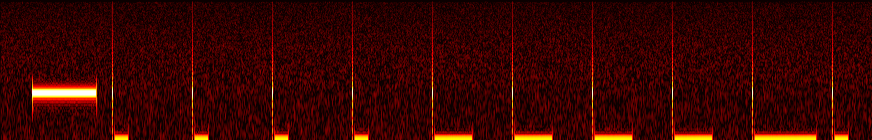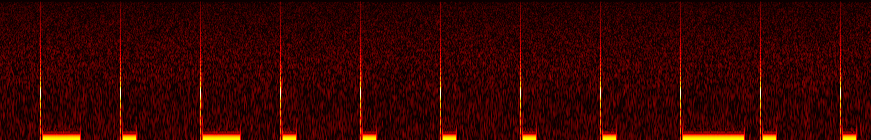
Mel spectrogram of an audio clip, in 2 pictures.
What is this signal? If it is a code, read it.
Radio time signal (WWVH, Hawaii), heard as ticks, one a second.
